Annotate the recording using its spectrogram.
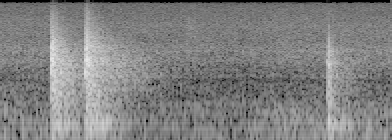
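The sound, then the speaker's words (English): Heavy banging on a door: two loud thumps in quick succession, a pause of a few seconds, then one more hard bang, each ringing briefly over a low background rumble. “They will not answer the door.”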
